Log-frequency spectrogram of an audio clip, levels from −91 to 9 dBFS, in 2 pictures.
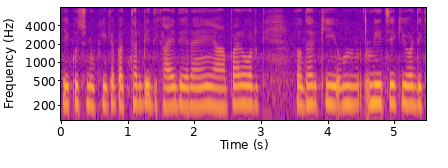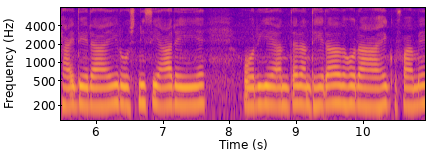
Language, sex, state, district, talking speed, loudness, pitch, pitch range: Hindi, female, Bihar, Muzaffarpur, 195 wpm, -16 LUFS, 205 Hz, 195-210 Hz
